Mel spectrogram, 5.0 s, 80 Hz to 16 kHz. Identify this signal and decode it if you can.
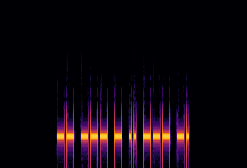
Morse code, heard as a keyed tone, about 25 wpm, 700 Hz. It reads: MOTION
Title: Multi-letter Phonemes Repeated 3x 25wpm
